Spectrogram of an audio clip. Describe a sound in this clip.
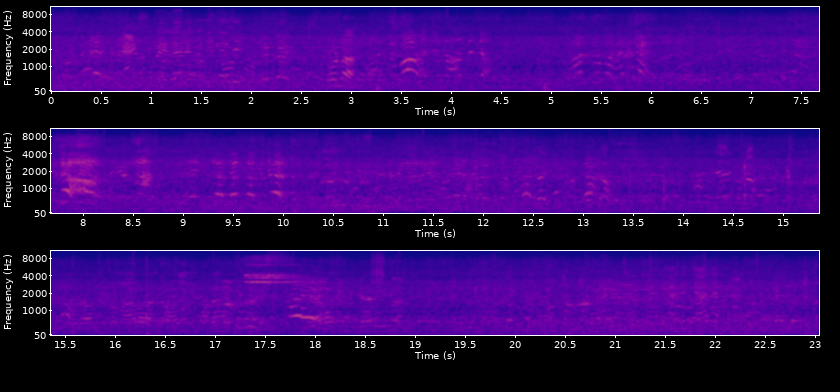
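A large outdoor crowd cheers and shouts throughout.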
